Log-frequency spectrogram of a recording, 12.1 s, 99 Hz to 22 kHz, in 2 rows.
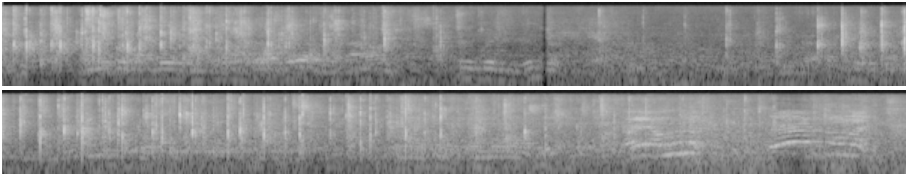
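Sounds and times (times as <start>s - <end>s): people clapping: 0.0s - 3.4s, 4.2s - 11.8s.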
